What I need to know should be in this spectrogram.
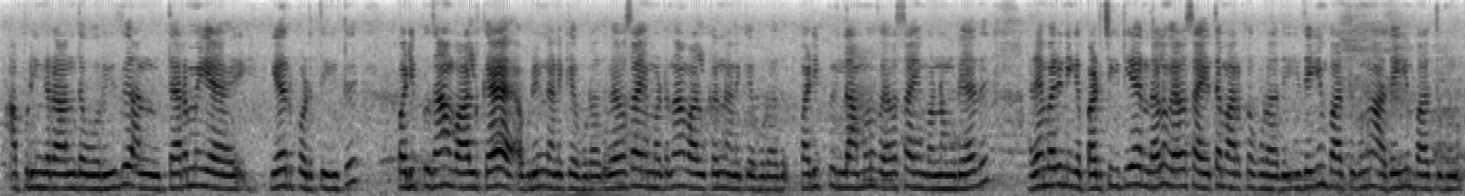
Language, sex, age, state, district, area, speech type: Tamil, female, 45-60, Tamil Nadu, Perambalur, rural, spontaneous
